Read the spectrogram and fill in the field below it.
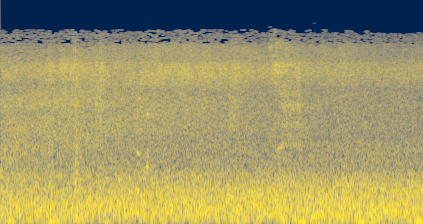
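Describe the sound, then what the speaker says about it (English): Waves wash up against a seawall on a beach after a cold front, a steady, loud roar of surf and churning water mixed with wind buffeting the microphone, with no talking. "I'm right up against the seawall and the waves are coming up here."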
